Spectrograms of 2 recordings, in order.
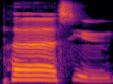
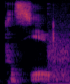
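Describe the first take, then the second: First: The stress is on the first syllable. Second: The stress is on the second syllable. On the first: The speaker calls it wrong. "so it's not pursued because it's not like a per um, pound" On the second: The speaker calls it right. "stress is on the second syllable there"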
